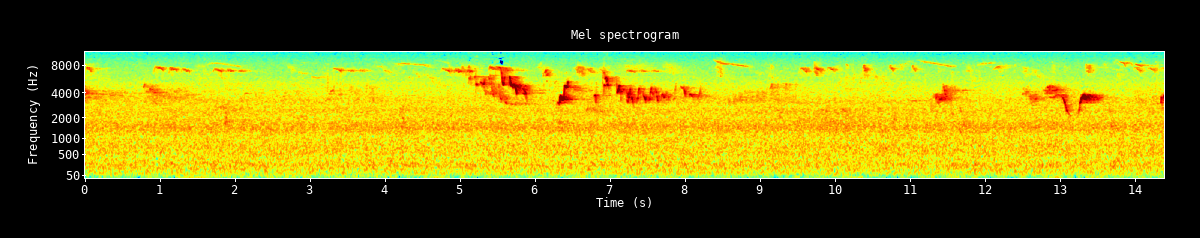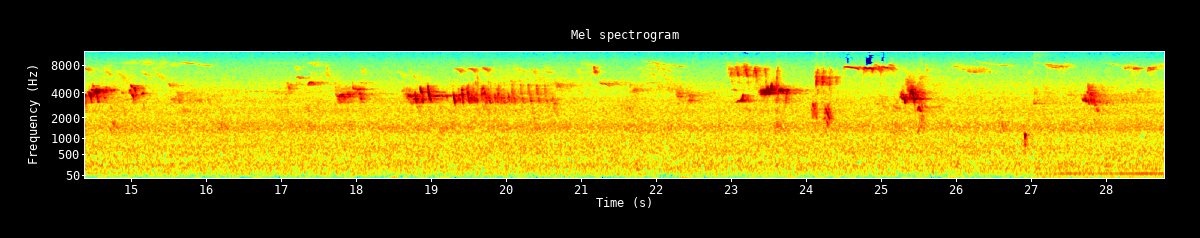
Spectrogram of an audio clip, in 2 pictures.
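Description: Small birds chirping and twittering in short clusters over a steady background hiss.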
